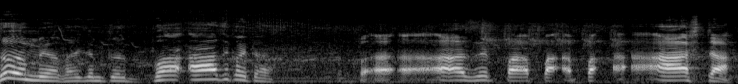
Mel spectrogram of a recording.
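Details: Acted stuttering by performers in a comedy skit about two people who stutter.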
